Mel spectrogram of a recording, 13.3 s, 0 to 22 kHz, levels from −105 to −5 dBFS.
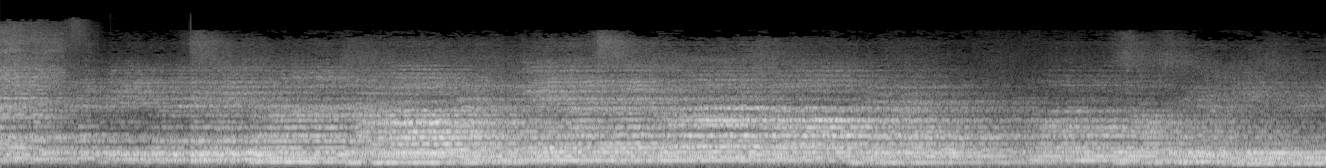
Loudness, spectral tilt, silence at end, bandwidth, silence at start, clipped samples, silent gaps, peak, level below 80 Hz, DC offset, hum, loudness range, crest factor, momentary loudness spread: -25 LUFS; -7.5 dB/octave; 0 s; 11.5 kHz; 0 s; under 0.1%; none; -10 dBFS; -60 dBFS; under 0.1%; none; 4 LU; 14 dB; 8 LU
